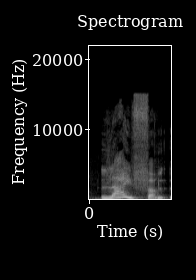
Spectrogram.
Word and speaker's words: Lhyfe: Life. Comme la vie. – L-H-Y-F-E, hein, pas L-I-F-E. – Je pense que j'ai fait une petite faute d'orthographe, mais ça se prononce life, bon.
